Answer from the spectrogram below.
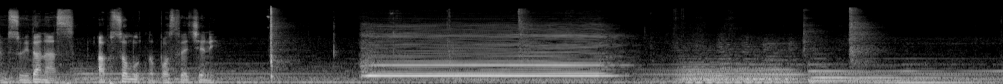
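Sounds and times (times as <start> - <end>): steady alarm horn: 3.6 - 6.5.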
